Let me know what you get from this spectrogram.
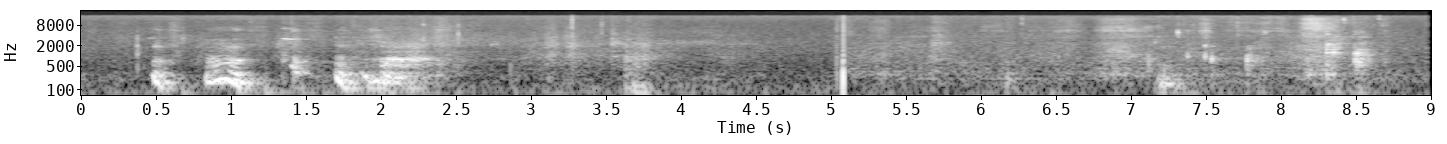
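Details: Five-month-old Boxador puppy, female, growling inside at her new Pinky Pig toy: a cluster of low, throaty growls and huffs early on, then scattered softer grumbles and small knocks in a quiet room.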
